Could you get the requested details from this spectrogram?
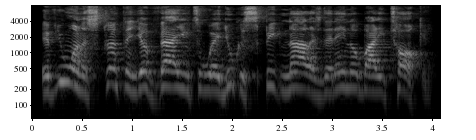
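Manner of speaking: ordinary talk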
